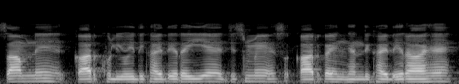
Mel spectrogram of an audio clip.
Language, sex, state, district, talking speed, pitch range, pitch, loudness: Hindi, male, Uttar Pradesh, Shamli, 220 wpm, 125-135 Hz, 125 Hz, -19 LUFS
